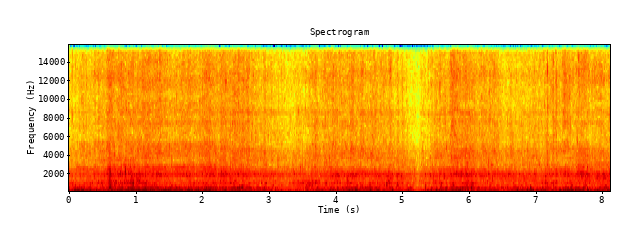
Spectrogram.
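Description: Ocean waves wash in a steady, rumbling roar, with surf and wind blended into a continuous low wash at moderate loudness.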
